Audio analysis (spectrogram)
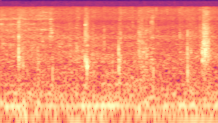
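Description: Tb Salute, a horse on his way to the racetrack for a morning gallop, clip-clops at a steady walking pace, the hoofbeats faint against a low background hum.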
